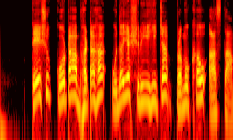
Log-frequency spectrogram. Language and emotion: Sanskrit, neutral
